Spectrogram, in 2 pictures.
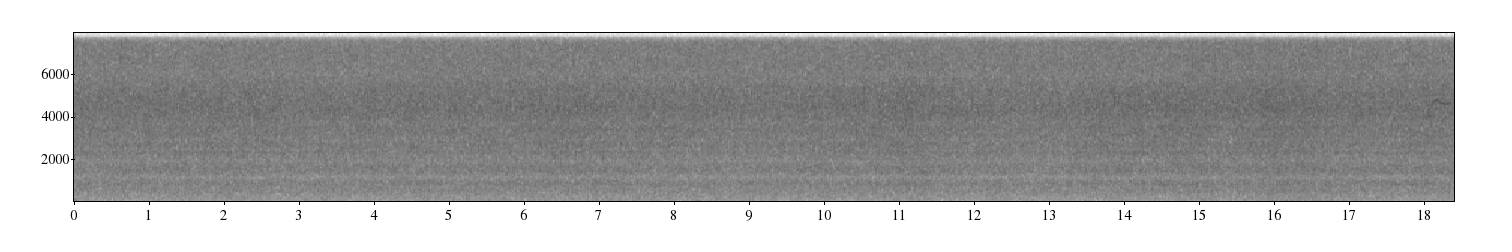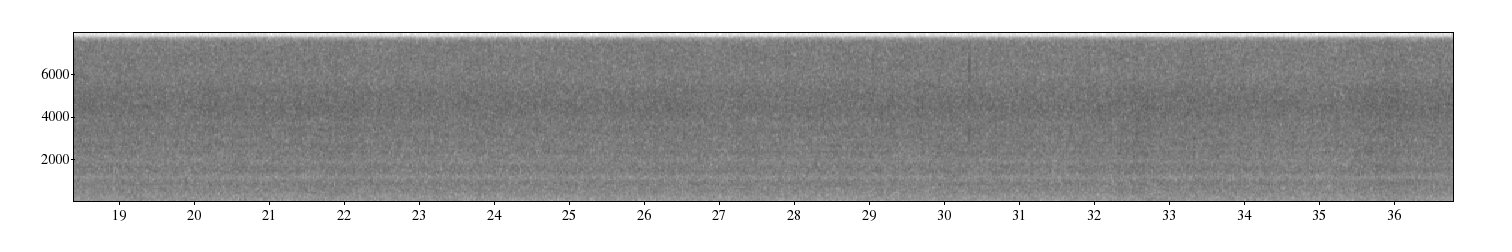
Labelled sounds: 18.1	18.4	Pacific white-sided dolphin, 4.6 to 4.9 kHz

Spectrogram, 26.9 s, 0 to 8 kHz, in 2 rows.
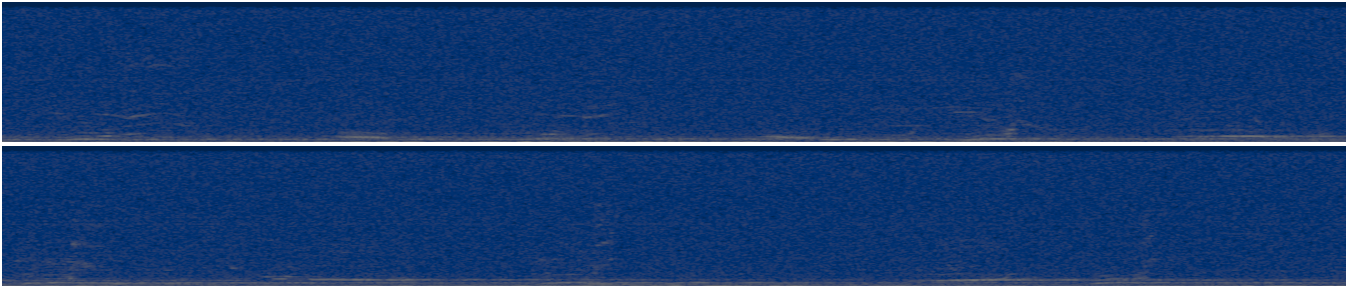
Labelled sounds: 0.9	1.7	humpback whale, 1.3 to 4.5 kHz
5.8	6.1	humpback whale, 1.3 to 1.6 kHz
9.5	9.8	humpback whale, 1.7 to 1.8 kHz

